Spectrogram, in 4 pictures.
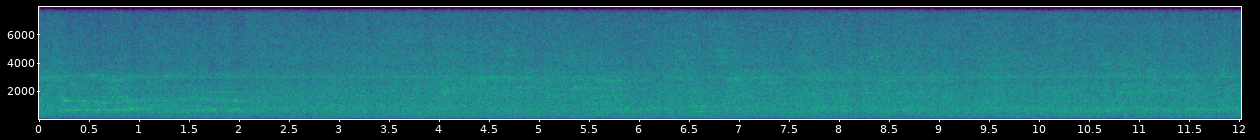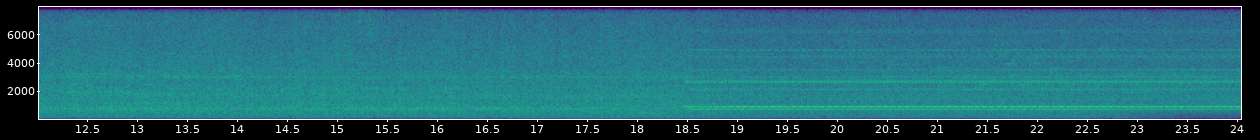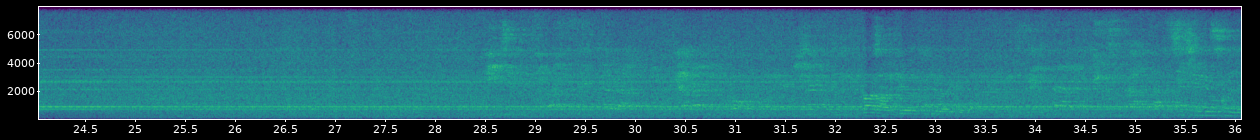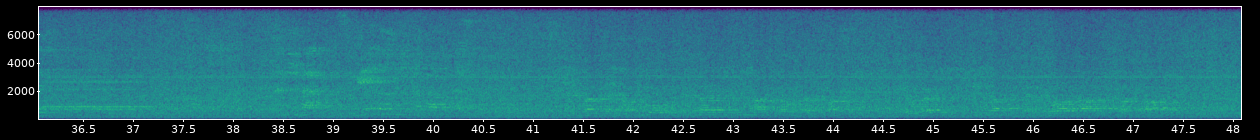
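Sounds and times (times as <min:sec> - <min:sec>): train equipment hiss and hum: 0:00.0 - 0:48.0
two-tone electronic signal: 0:18.5 - 0:30.3.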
